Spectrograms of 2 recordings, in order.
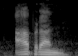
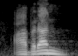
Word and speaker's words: Abraham: Cómo se escribe ahí Abraham no está con ha intermedia sino como si fuera abran de abrir la puerta nada más que con acento abran Abraham Sí en visión en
